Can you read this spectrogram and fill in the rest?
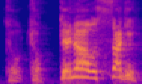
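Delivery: loud, dramatic name shout in reversed order; samurai movie style. Shown as a demonstration. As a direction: call "Tsukina Usagi!" like a film samurai. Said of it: "like it's a samurai movie".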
